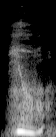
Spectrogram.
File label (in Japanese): よわ・極近・右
